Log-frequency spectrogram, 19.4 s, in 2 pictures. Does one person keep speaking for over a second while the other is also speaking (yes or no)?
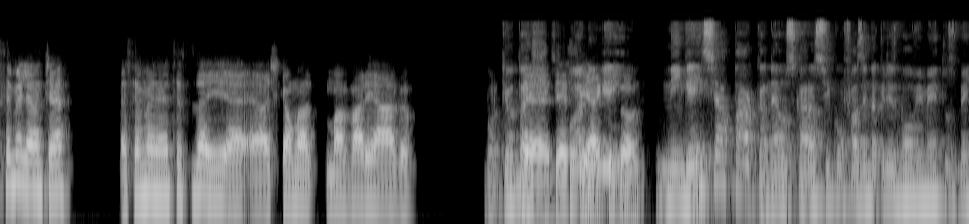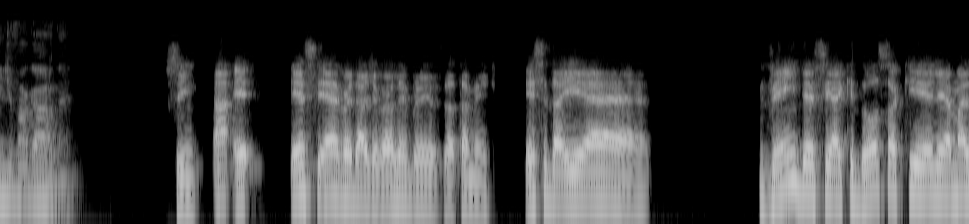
yes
